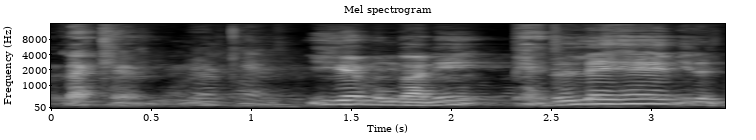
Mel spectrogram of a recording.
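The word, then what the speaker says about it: לחם: 따라합시다. 레켐. 액센트가 앞에 있어요. 레켐.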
